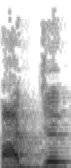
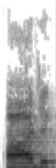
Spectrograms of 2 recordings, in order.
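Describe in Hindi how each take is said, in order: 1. j ध्वनि को रोककर दोहरा बोला जाता है। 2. j ध्वनि छोटी और एकल है। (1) "ਉਚਾਰਨ ਅਧਿਕ ਸਹਿਤ ਅੱਜ ਕਰਨਾ ਹੈ" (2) "ਅਧਿਕ ਤੋਂ ਬਿਨਾਂ ਸਧਾਰਨ ਰੂਪ ਵਿੱਚ ਉਚਾਰਨ ਕਰਨਾ ਹੈ"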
